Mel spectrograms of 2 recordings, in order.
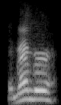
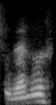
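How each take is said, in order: First: Remember? lifted up high and louder; Remember? said higher and more insistent. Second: Said in the usual way. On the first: Shown as a demonstration. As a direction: repeat Remember? higher and louder, pressing for an answer.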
